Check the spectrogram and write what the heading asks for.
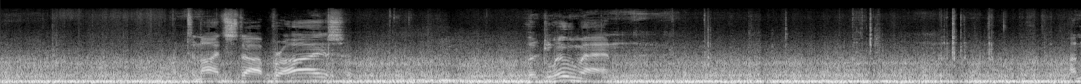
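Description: Inside the cabin of a moving Mercedes-Benz car: a steady low engine and road drone, with two short bursts of a voice about two and six seconds in.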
